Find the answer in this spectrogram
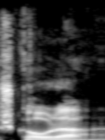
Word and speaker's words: Škoda: the difference between the pronunciation of s uh to to S SCA to scoda as it should sound correctly in check and we wanted to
